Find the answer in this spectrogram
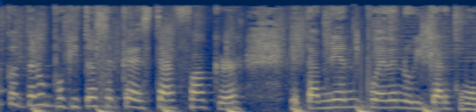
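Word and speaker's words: STRFKR: Es de Starfucker y este sí se escribe totalmente sin vocales. STRFKER R, que si lo pronunciamos tiene que decirse Starfucker, que pues no les voy a decir qué quiere decir, se lo imaginan seguramente.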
